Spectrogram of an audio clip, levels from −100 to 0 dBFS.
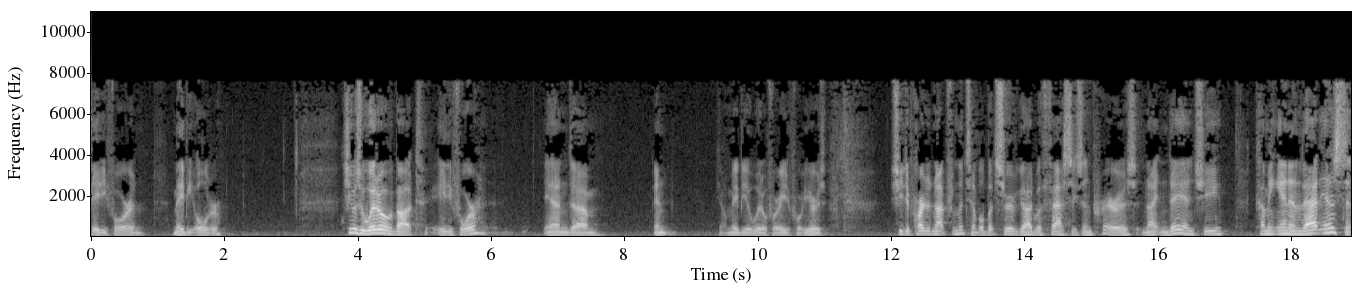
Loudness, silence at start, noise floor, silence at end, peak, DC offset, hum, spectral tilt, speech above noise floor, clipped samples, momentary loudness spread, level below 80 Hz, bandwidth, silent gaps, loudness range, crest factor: -22 LUFS; 0 s; -54 dBFS; 0 s; 0 dBFS; under 0.1%; none; -5.5 dB/octave; 33 dB; under 0.1%; 16 LU; -58 dBFS; 8 kHz; none; 9 LU; 22 dB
